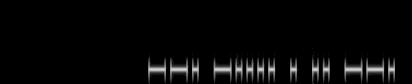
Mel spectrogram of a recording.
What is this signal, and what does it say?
Morse code, heard as a keyed tone, about 22 wpm, 700 Hz. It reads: G6EIG
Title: DXCC-100 Call Signs - 5 Characters - Repeated 3x - 22wpm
